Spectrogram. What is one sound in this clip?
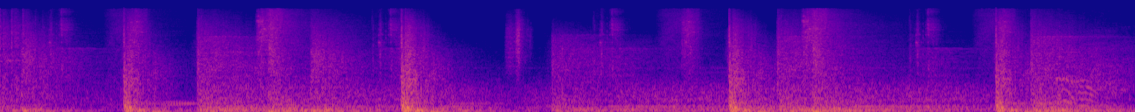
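Explosions boom sharply several times.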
